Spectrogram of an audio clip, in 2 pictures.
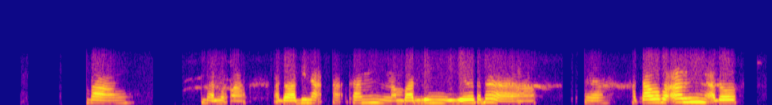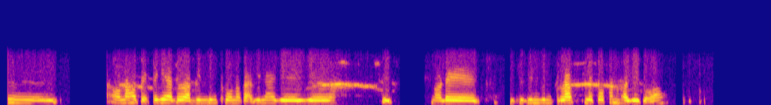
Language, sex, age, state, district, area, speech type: Santali, female, 30-45, West Bengal, Bankura, rural, conversation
